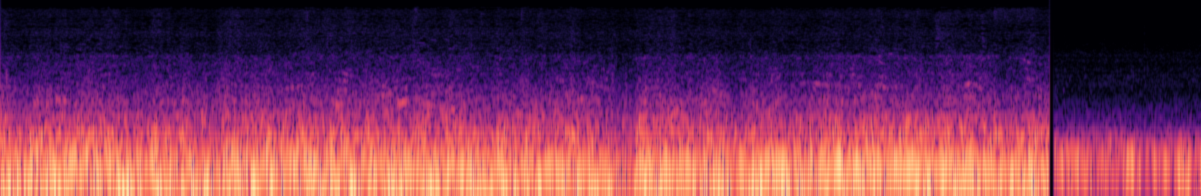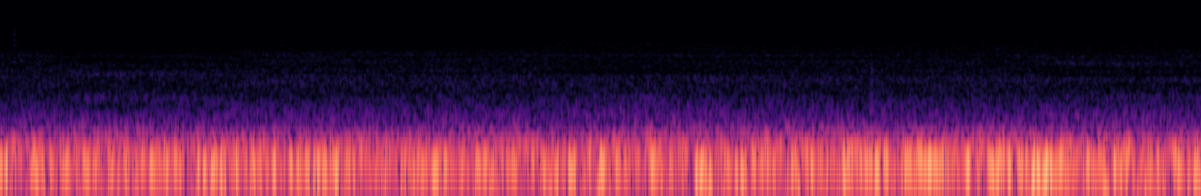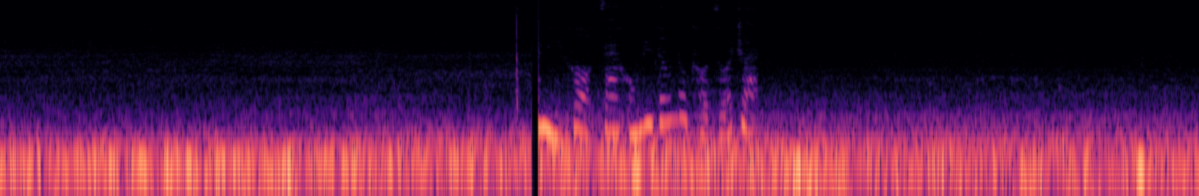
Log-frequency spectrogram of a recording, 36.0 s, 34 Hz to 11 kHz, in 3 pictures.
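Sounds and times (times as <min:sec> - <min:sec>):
car rumble from inside cabin: 0:00.0 - 0:10.6.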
